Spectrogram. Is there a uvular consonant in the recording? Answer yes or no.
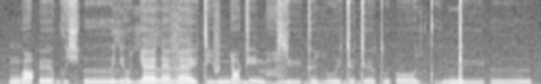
no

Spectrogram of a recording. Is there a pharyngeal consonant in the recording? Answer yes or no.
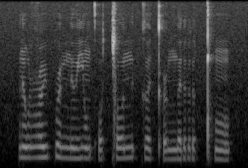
yes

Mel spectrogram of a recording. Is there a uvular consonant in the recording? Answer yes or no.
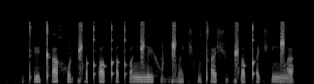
yes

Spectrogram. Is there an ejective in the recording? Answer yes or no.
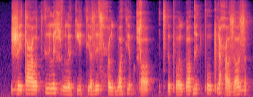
yes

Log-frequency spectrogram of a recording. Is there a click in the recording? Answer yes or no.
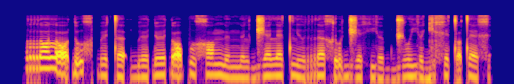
no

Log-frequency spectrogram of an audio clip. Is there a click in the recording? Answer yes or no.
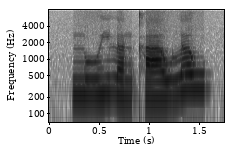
no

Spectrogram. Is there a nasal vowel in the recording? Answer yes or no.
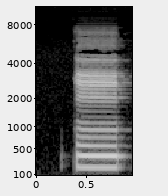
yes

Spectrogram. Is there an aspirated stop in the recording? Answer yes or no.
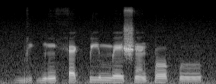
no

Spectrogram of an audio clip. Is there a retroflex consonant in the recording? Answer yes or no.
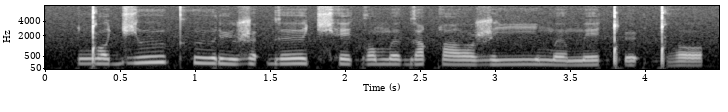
yes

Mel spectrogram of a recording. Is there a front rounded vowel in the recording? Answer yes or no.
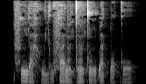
no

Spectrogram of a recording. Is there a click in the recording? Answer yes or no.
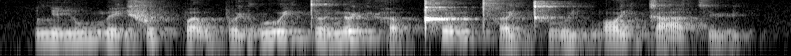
no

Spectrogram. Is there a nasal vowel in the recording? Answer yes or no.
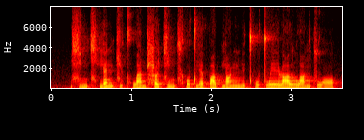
no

